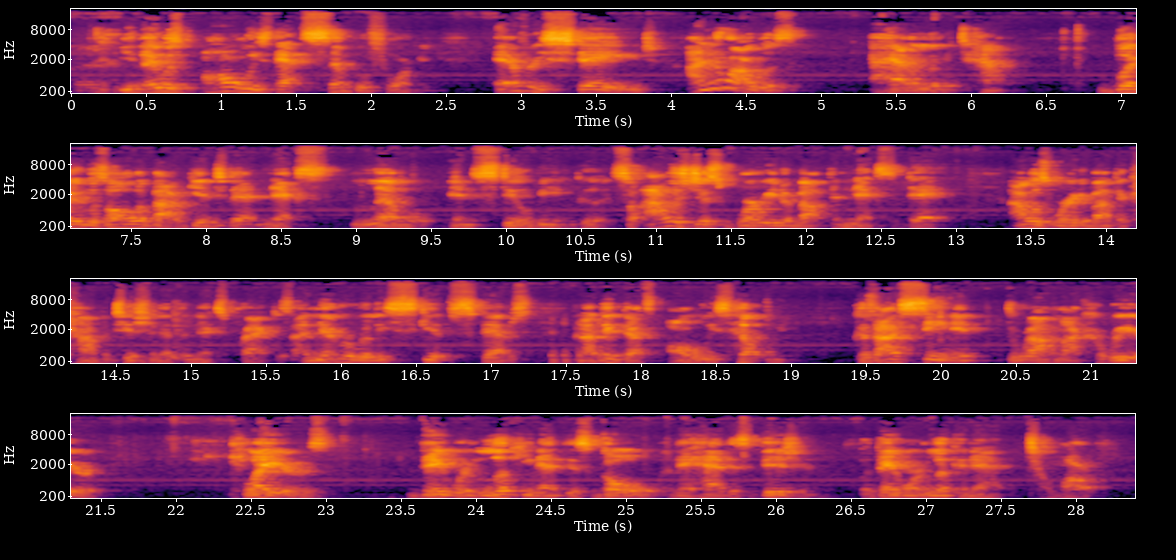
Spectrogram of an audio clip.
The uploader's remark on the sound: The Mac Theatre, Belfast for our biggest ever event. SORRY FOR THE AUDIO QUALITY.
